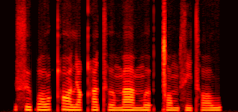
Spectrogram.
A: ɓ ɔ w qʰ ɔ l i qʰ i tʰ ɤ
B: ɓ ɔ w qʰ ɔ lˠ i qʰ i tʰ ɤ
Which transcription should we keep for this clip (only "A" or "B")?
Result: A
